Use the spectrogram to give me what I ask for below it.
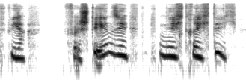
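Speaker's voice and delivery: put-on high, halting, tearful girl's voice; sniffling. A narrator's reading. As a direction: squeak it out between sniffs. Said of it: "sagte Hermine laut schniefend".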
